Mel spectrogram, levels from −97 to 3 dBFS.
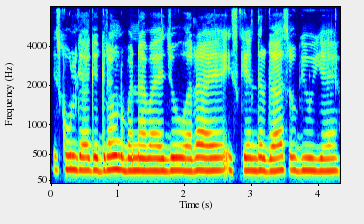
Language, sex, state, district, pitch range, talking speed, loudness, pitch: Hindi, female, Rajasthan, Barmer, 215-225 Hz, 220 wpm, -12 LUFS, 220 Hz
